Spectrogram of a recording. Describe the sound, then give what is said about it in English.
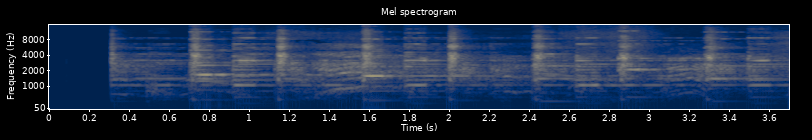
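A phone ringtone picked from a person's phone plays a bright, bouncy electronic melody of quick repeated notes in a steady rhythm, fairly loud, with no one talking over it. “Um, uh, shall I pick one of the ringtones I have?”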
